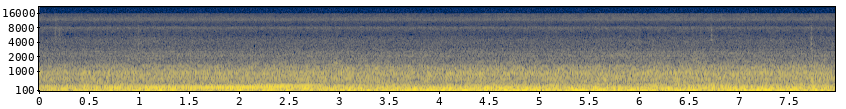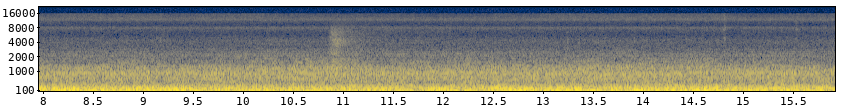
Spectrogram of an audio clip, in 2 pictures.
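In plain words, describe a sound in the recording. A car's engine hums low and steady from inside while driving.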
